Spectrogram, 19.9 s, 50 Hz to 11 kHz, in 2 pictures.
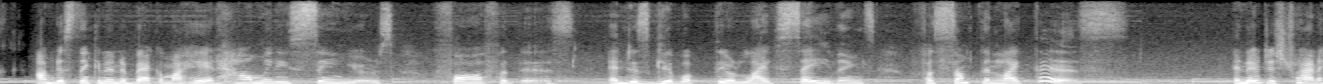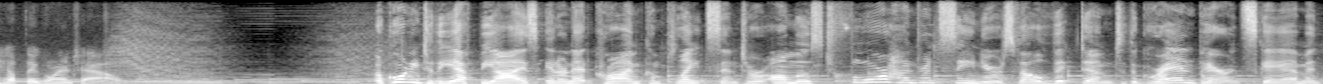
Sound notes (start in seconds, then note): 10.7 logo swooshing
